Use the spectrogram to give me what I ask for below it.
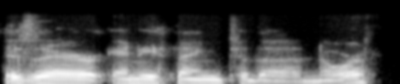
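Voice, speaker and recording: A man's voice: mid-range voice, normal speed, dark tone, dry recording, muffled recording. A man chatting casually as a player in a tabletop role-playing game.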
